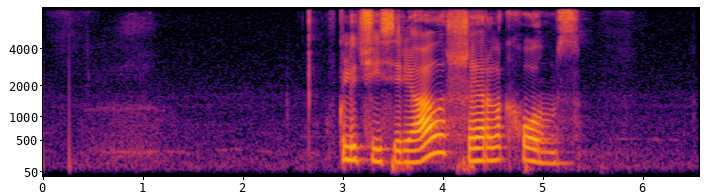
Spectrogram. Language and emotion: Russian, neutral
